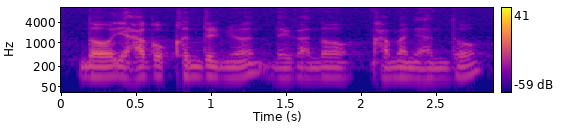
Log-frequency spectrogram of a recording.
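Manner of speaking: low, soft menacing warning; a quiet, firm threat; stern God threat. Pretend. God threatening Laban, quiet stern warning. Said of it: "실질적으로는".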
